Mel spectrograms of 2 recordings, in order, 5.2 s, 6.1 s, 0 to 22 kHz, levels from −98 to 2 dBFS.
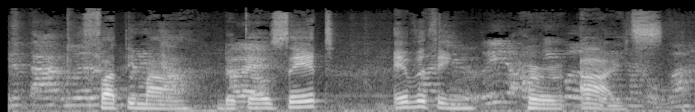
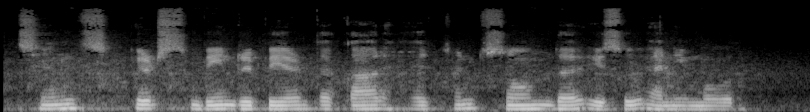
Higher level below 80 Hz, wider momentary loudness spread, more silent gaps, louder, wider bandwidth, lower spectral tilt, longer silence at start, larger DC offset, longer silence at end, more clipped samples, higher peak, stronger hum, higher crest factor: first, -40 dBFS vs -52 dBFS; about the same, 8 LU vs 8 LU; neither; first, -19 LUFS vs -26 LUFS; about the same, 16 kHz vs 15 kHz; second, -4.5 dB/octave vs -7.5 dB/octave; about the same, 0.05 s vs 0.15 s; neither; second, 0 s vs 0.5 s; neither; first, 0 dBFS vs -10 dBFS; neither; about the same, 18 dB vs 16 dB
